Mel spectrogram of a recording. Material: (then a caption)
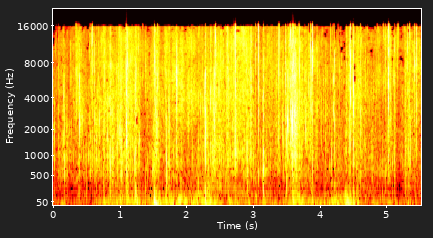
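Polypropylene. An empty blue IKEA BRATTBY woven polypropylene carrier bag is gripped, crumpled and then rubbed by hand. It makes dense, bright crinkling and crunchy rustling with quick overlapping bursts that stay at a fairly steady level throughout.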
